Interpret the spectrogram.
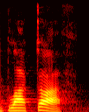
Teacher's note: so off is going to be higher it sounds like it's got more stress but that's not really stress that's intonation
